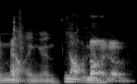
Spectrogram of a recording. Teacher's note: We don't do T's here. We just go Nottingham. · Term: glottal stop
